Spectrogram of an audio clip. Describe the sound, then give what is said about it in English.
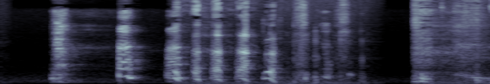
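A dog barks in a home office. Two separate sharp barks come first, then a rapid string of many short, loud barks. “You can hear my dog barking.”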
